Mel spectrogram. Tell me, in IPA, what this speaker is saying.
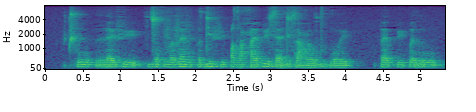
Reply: t͡ʃʼ u | r ɛ y̯ f y | d͡z u χ v ə v ɛ v ə p ə d y f y ɓ ə dˤ o ħ ɛ ɓ y s ɛ d ʉ s ə ʕ o u̯ d ə ɡ͡b o y̯ | p ɛ u̯ k͡p y ɓ ə r u

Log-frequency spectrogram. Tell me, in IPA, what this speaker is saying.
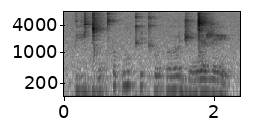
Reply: vʲ ʊ ɡ͡ǀ ʊ tʰ ʊ p u kʰ i kʰ u h u l ʊ d͡ʒ ɪ ŋ͡ǀ ɛ ʐ e

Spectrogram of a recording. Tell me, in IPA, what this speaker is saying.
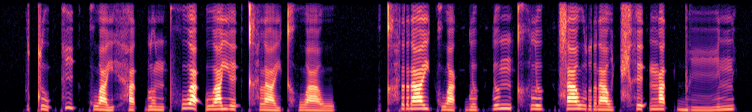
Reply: t u˨˩ ʔ k i˥˩ ʔ k w a˩˦ j h a˨˩ t̚ l u˨˩ n pʰ u˥˩ a̯ ʔ u˦˥ a̯ j e˦˥ ʔ kʰ l a˨˩ j kʰ w a˨˩ w | kʰ r a˥˩ j k w a˨˩ k̚ l ɯ˨˩ k̚ l ɯ˥˩ ŋ kʰ l ɯ˦˥ k̚ s a˥˩ w r a˧ w t͡ɕʰ e˥˩ ʔ ŋ a˥˩ t̚ b iː˩˦ n

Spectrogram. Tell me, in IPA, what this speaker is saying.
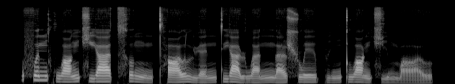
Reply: f ə˥ n k w ɑ˧˥ ŋ ɕ j ä˥ t͡sʰ ɤ˥˩ ŋ ə˩ n t̪ʰ ɑ˧˥ ʊ̯ l ɥ ɛ˧˥ n t̪ j ä˥˩ ɻ w a˧˥ n n̪ ä˧˥ ʂ w e˥ ɪ̯ p i˧˥ ŋ t̪ w ɑ˥˩ ŋ ɕ i˧˥ m ɑ˨˩˦ ʊ̯

